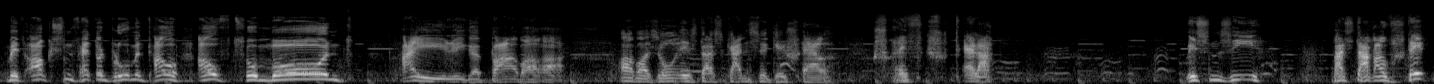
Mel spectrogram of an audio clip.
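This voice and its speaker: A man's voice: high-pitched, slow pace, gravelly, soft background music, heavily acted. An actor in a radio drama playing a sneering, authoritarian colonial military commandant who barks and mocks as he interrogates. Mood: scornful, irate. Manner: barking, mocking, interrogating.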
